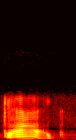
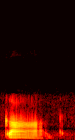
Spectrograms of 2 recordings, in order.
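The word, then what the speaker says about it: Gág: Most people think her last name is Gag because it is spelled G-A-G, but the correct way to pronounce it is Gog, as though it had an O and not an A for the middle letter.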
